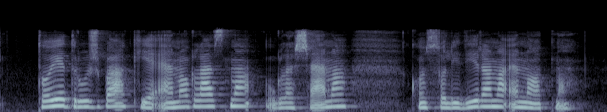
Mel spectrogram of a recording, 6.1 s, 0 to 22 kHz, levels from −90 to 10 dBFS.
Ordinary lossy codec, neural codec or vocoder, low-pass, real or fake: Opus, 64 kbps; none; 7.2 kHz; real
